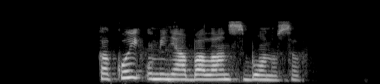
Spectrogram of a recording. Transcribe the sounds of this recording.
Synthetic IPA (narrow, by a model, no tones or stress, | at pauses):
kakojumʲɪnʲabalˠansbonusəf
